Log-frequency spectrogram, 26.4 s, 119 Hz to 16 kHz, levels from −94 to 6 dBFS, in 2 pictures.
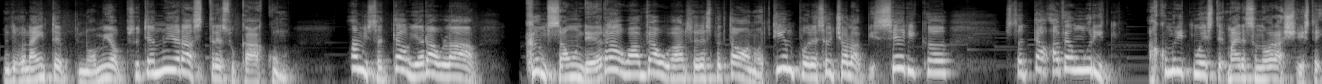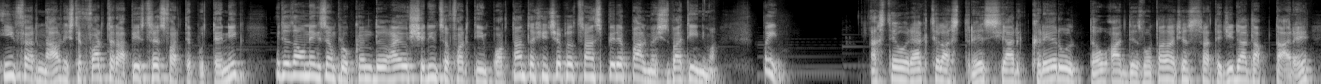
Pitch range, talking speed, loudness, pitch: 140-200 Hz, 180 wpm, -15 LUFS, 170 Hz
